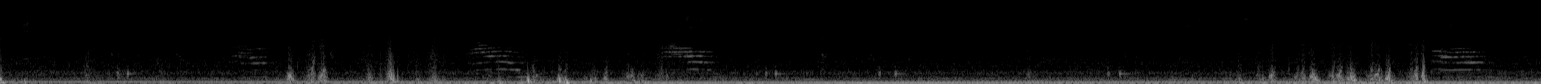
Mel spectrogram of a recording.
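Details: Chouchou, a two-month-old male British Longhair kitten, plays with his favorite toy. About four short, thin, high meows come at irregular intervals, along with soft rustling play sounds and a constant low electrical hum.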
